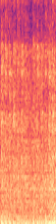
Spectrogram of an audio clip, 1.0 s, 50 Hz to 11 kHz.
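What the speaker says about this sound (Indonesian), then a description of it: "Starternya itu masih nging teman-teman." Electric starter on a red 2011 Honda Tiger Revo SE motorcycle, cranking with a steady, close, continuous motor whine and hum and no pause across the short stretch.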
